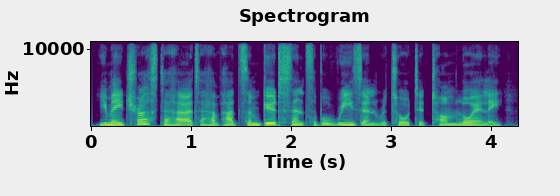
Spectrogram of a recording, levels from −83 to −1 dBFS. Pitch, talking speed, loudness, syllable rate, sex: 190 Hz, 210 wpm, -18 LUFS, 5.2 syllables/s, female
